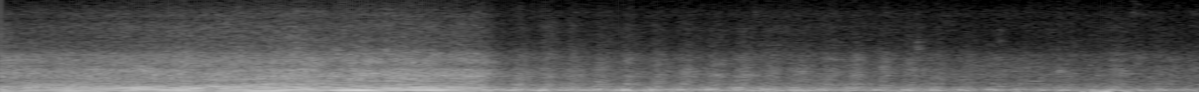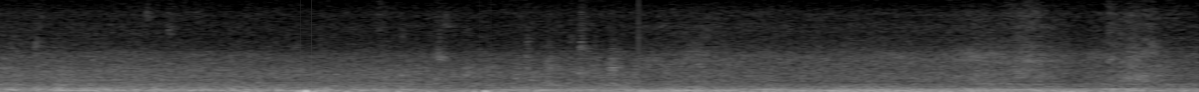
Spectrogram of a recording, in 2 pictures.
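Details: Rumbling vehicle noise, loud in the first seconds and then steadier, with a few sharp knocks and clicks; no animal voice is heard.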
